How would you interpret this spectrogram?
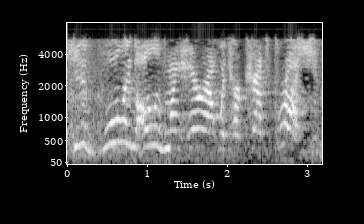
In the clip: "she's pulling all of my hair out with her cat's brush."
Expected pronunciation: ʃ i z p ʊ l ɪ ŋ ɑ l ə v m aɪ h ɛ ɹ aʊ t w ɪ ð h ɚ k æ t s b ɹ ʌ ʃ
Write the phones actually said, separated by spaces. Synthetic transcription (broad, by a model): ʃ i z b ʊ l ɪ ŋ ɑ l ə v m aɪ h ɛ ɹ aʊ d w ɪ ð ɚ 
